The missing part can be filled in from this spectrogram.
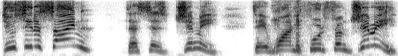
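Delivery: put-on Egyptian accent. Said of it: "Pretty good Egyptian accent".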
